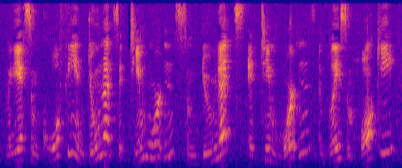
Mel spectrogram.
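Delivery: hammed-up Canadian with rising endings; lilting mock Canadian accent. Shown as a demonstration. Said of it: "I also know how to say Tim Hortons".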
